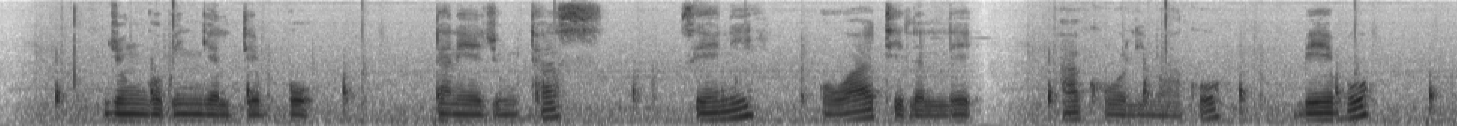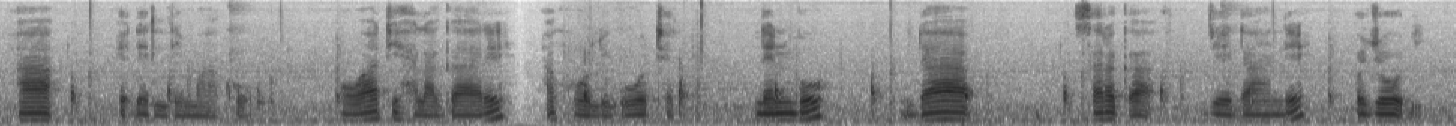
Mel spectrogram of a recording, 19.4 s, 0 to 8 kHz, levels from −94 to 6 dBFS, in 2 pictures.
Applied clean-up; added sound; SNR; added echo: none; Walk, footsteps; 10 dB; none.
